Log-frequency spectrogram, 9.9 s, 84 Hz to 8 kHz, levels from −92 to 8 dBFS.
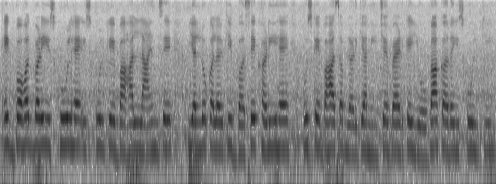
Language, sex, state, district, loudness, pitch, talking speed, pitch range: Hindi, female, Haryana, Rohtak, -18 LUFS, 200 Hz, 170 wpm, 190-210 Hz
